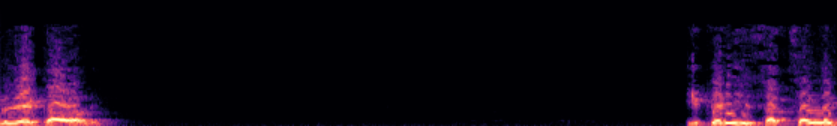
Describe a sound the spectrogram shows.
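An elderly man speaks calmly and clearly into a close microphone, pausing between phrases.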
